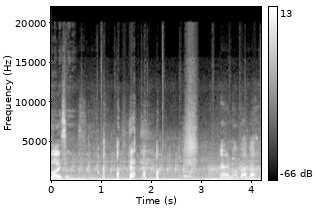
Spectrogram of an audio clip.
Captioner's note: both laughing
